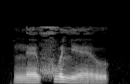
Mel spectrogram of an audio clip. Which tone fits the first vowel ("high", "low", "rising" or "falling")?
low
